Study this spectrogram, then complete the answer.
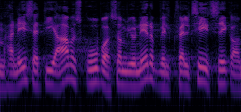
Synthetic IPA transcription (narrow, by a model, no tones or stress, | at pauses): mɦɑ̈ne̝sæd̥d̥iɑ̈ːb̥ɑ̈ɪ̥sɡ̥ʁubɐsɒ̽mjo̝neɾ̥ɒ̽b̥ʋe̝lkʰʋælit͡sʰe̝̰ːd̥se̝ɡ̥ʁɐ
